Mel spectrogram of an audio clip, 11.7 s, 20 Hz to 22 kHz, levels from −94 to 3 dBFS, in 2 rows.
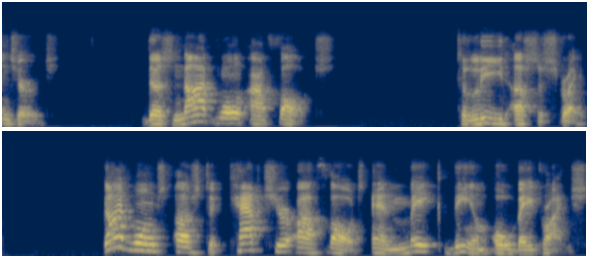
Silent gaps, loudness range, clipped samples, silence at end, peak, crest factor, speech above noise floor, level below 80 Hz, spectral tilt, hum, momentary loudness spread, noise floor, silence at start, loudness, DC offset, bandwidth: none; 6 LU; under 0.1%; 0 s; -4 dBFS; 20 dB; 66 dB; -76 dBFS; -4.5 dB/octave; none; 10 LU; -88 dBFS; 0 s; -22 LUFS; under 0.1%; 8.2 kHz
